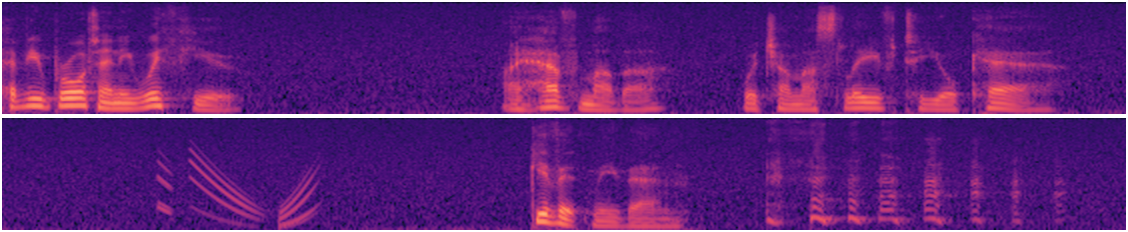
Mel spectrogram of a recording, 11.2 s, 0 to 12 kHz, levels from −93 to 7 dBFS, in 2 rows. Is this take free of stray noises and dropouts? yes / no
no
